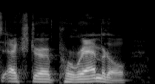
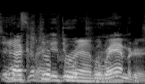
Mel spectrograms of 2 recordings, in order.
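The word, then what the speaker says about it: extrapyramidal: Kara, you pronounce that word as extra pyramidal, but this is extra pyramidal. This is a pyramid. – Pyramidal. – Yeah, it's extra pyramidal.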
